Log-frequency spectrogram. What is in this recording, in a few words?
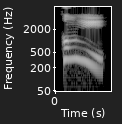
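"公寓", Mandarin Chinese; hsk; chinese flashcards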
